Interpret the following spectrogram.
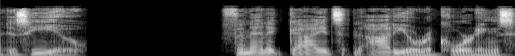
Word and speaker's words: real: While the English alphabet might suggest it's pronounced real, the correct pronunciation is heu.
